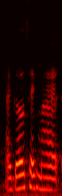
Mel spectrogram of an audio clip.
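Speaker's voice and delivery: ordinary talk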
